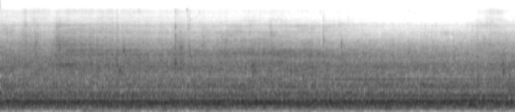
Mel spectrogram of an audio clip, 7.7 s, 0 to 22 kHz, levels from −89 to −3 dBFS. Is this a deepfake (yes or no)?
no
